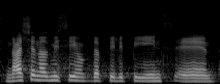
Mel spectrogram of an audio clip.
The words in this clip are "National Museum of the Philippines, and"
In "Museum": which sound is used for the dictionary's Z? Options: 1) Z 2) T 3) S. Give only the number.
3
